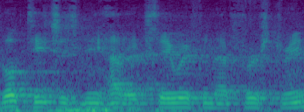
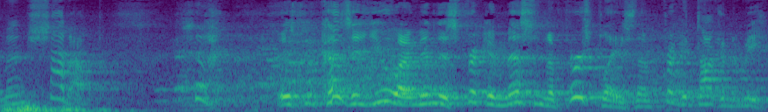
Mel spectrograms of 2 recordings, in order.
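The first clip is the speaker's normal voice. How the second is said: high, louder, exasperated self-scolding; scolding himself; 9 semitones higher, 4 dB louder than usual. Retold or imitated. Man scolds himself while driving, high exasperated scolding. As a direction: snap at your own inner voice. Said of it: "and I tell you".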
